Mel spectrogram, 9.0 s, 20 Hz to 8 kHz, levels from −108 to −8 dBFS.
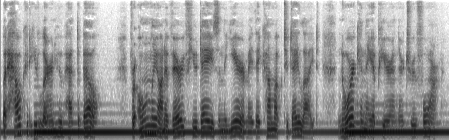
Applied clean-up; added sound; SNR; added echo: neural mask model RNNoise.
